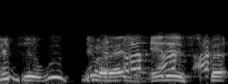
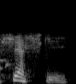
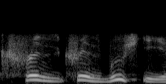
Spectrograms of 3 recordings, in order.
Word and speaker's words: Krzyzewski: The way they spell his name, it has nothing to do with the way that name is pronounced. My man's name is Krzyzewski with no S's in it. Yo, no S's, no H's. My name is Krzyzewski. It's like Chris Wooshki or something like that.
